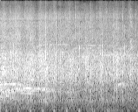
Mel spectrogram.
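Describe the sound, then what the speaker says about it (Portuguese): A church youth congregation applauds steadily, dense continuous clapping from a crowd that fills the room at an even level throughout. "Aplaude esse Deus grande."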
